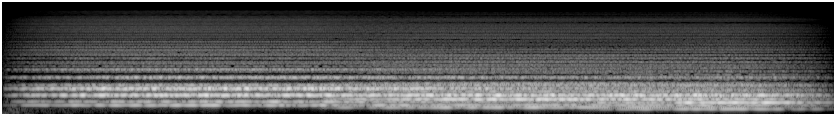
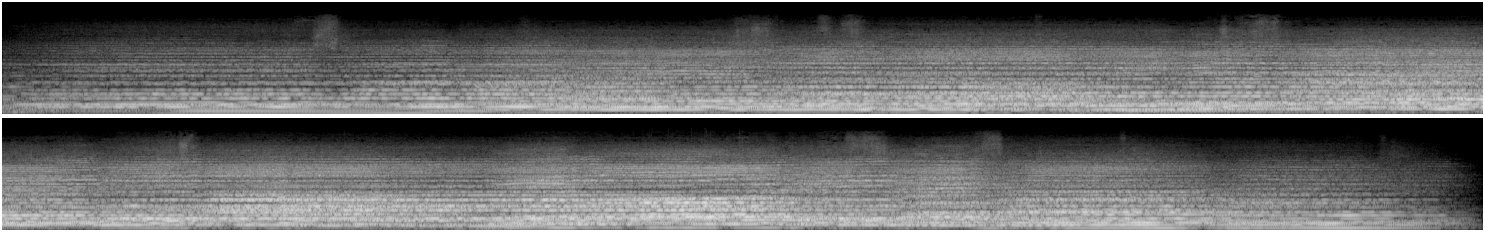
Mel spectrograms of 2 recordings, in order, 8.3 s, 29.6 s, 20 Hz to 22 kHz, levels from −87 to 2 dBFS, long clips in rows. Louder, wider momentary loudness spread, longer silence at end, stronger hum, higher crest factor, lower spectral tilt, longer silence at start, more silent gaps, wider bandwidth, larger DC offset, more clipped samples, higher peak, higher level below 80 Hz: about the same, -16 LUFS vs -17 LUFS; second, 6 LU vs 11 LU; second, 0.05 s vs 0.25 s; neither; about the same, 12 dB vs 16 dB; about the same, -4.5 dB/octave vs -5.5 dB/octave; about the same, 0.1 s vs 0 s; neither; about the same, 12.5 kHz vs 12 kHz; neither; neither; second, -4 dBFS vs 0 dBFS; second, -82 dBFS vs -46 dBFS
